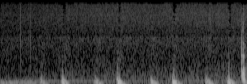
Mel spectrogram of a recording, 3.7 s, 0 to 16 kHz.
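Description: Simulated heartbeat at about 72 per minute, each beat a low, longer first sound followed by a briefer, higher second sound: normal first and second heart sounds.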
